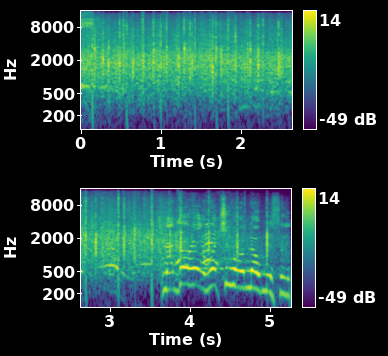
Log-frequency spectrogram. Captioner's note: applause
